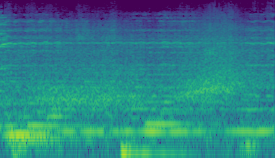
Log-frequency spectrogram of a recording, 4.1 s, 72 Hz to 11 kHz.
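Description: Instrumental interlude of a 1950s Hindi film song: orchestral strings holding long notes over low bass notes, with a brief swell about three seconds in.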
